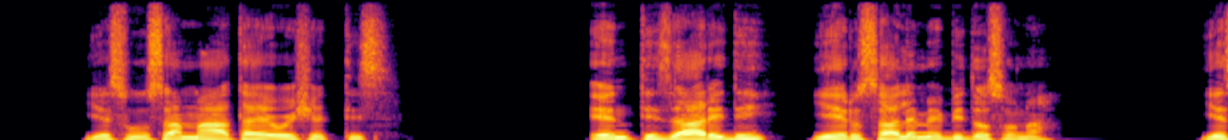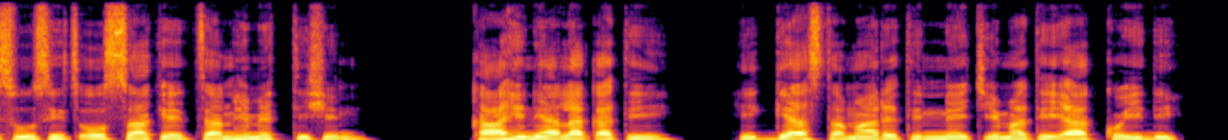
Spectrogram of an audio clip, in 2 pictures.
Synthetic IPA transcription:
jɛsuːsɐmaːt̪ɐjɔjʃɛt̪ːɪs | ʔɛnt̪ːɪzaːɾɪd̪ɪ | jɛɾʊsaːlɛmɛbɪd̪ɔsɔnɐ̰ | jɛsuːsɪt͡sʼo̞ːsːaːke̞ːt͡sːɐnhɛmɛt̪ːɪʃɪn | kaːhɪnɪhɐlɐkʼɐt̪ɪ | hɪɡːɛɐst̪ɐmaːɾɛt̪ɪnːɛt͡ʃʼɪmɐt̪ɪɪaːkːɔjɪd̪ɪ

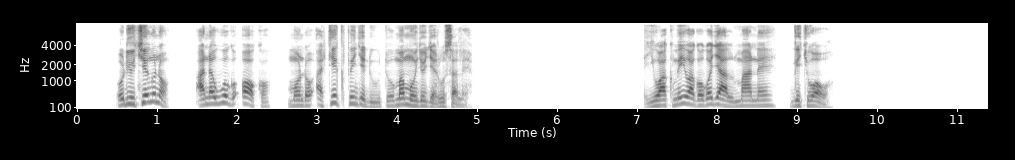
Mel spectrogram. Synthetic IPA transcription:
odjot͡ʃjeŋnɔ̰ | anawoɡoʔɔkɔ | mɔndɔʔatjekpiɲd͡ʒedutomamoɲd͡ʒod͡ʒɛɾusalɛ̰m | jwakmɪjwaɡɔɡɔd͡ʒalmanɛɡɪt͡ʃwɔwɔ̰

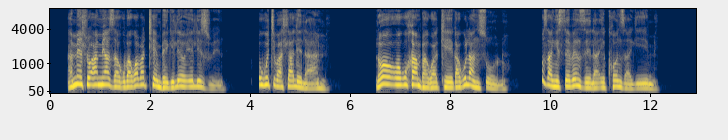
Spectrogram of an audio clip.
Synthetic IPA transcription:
amɛɬɔamijazaɣuβaɣwaβatʰɛmbʱeɣilɛjɔelizweːni | uɣutʰiβaɬalɛlaːmi | lɔwɔoɣuxambʱaɣwakʰɛɣaɣulant͡sʼɔlɔ | uzaŋisɛβɛnd͡zʱɛlaɛkʰɔnd͡zʱaɣiːmi

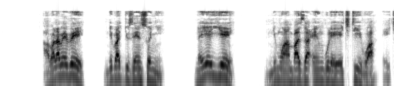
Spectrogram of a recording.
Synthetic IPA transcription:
a̰βalaβe̞βe̞ | ndiβaɟːuze̞ːnso̞ɲḭ | naje̞jːe̞ | ndimwaːmbazaʔe̞ŋɡule̞je̞ːci̥tiːβwaḛc

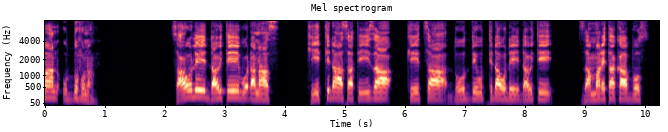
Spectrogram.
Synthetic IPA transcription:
aːnʊd̪ːʊfʊnɐ̰ | sɐʔʊlɪd̪ɐwɪt̪ɛwɔɗɐnaːs | kʰiːt̪ːɪd̪ɐːsɐt̪ɪɪzɐ | ke̞ːt͡sːaːd̪o̞ːd̪ːɪʊt̪ːɪd̪ɐwɔd̪ɛd̪ɐwɪt̪ɪ | zɐmːɐɾɛt̪ɐkaːbːɔs

